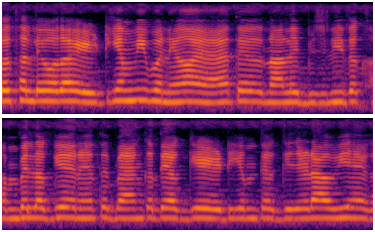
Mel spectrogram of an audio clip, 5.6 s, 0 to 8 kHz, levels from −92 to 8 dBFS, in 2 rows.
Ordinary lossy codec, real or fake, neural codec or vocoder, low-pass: none; real; none; none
